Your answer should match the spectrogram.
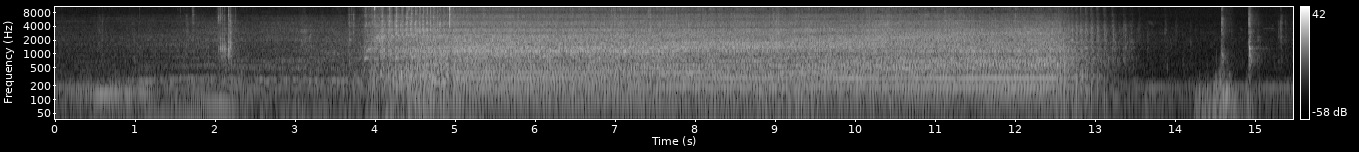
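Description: A Toro Personal Pace lawn mower engine starts up and runs steadily for several seconds at close range, a loud continuous drone, then cuts out, with a few clicks and handling noises before and after.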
